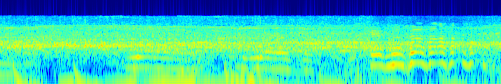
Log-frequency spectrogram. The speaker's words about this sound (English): The crowd's going crazy.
